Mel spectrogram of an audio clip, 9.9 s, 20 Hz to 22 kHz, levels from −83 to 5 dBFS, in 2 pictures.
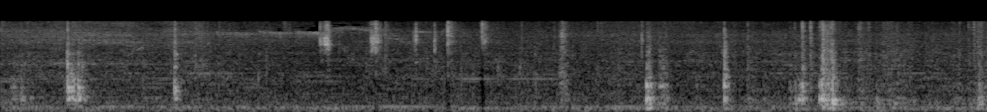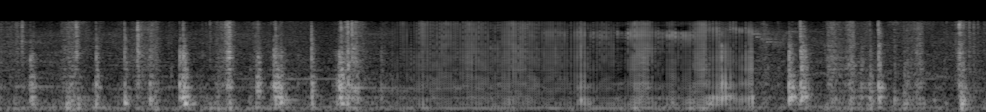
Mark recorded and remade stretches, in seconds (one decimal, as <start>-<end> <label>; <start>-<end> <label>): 0.0-6.9 recorded; 6.9-8.7 remade; 8.7-9.9 recorded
